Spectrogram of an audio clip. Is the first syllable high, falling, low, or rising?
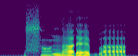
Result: low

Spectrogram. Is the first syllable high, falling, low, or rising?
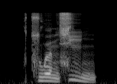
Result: falling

